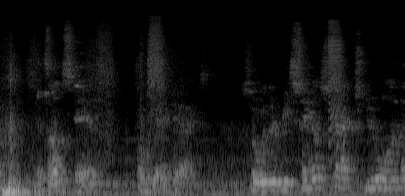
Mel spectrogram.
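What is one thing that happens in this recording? A closet door swings open.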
